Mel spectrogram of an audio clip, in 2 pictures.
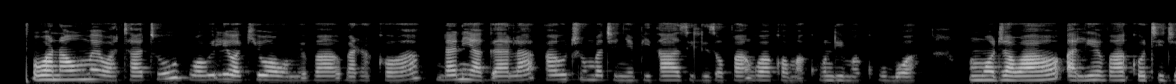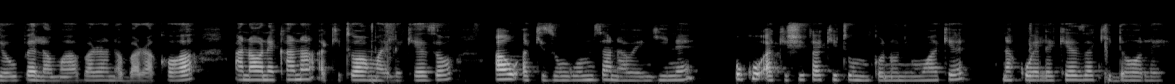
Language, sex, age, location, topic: Swahili, female, 36-49, Kisumu, health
